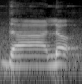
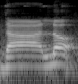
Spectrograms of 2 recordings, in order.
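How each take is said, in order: Both takes have the same delivery.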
